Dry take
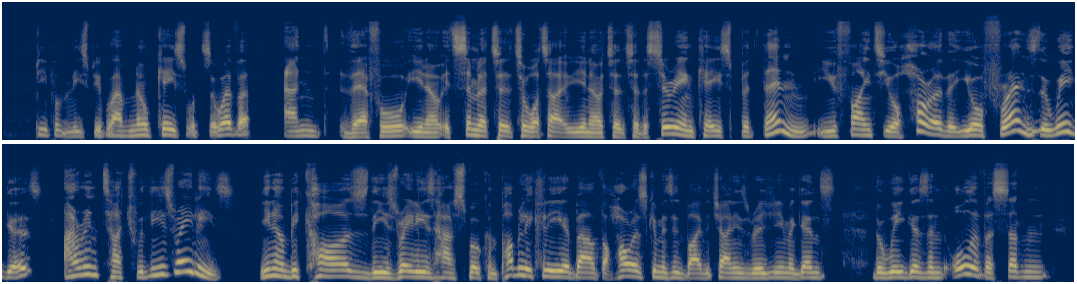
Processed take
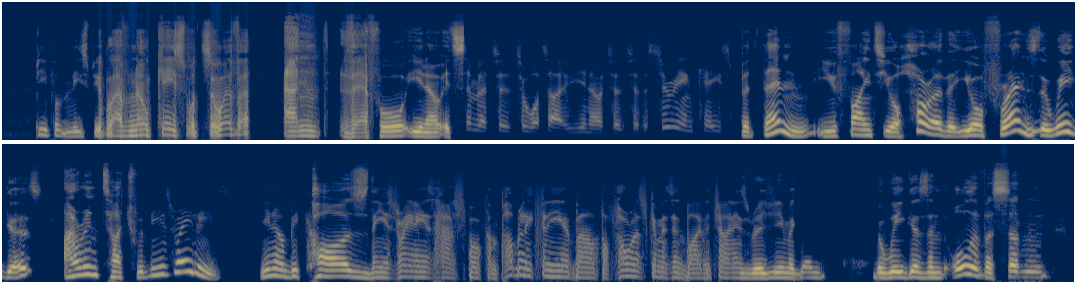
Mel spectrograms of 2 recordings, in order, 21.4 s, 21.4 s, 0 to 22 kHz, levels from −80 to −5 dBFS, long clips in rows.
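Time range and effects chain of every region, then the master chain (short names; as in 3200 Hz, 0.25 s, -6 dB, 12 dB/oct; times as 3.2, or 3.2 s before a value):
0.96–3.71 spectral contrast lowered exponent 0.51 + negative-ratio compressor -29 dBFS, ratio -0.5
4.61–7.38 ladder high-pass 710 Hz, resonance 25% + tape spacing loss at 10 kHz 31 dB
12.11–13.84 LPF 1500 Hz + low shelf 360 Hz -6 dB
14.43–18.11 spectral limiter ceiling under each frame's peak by 23 dB + compressor 4:1, threshold -34 dBFS + LPF 2700 Hz
18.65–19.5 block floating point 5-bit + steep low-pass 640 Hz 72 dB/oct + compressor 2.5:1, threshold -37 dBFS
20.72–21.12 G.711 law mismatch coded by A + bell 97 Hz -9 dB 1.2 oct + doubler 16 ms -2.5 dB
whole clip: dry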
